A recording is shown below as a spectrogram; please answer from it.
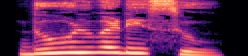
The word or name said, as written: ದೂಳ್ವಡಿಸು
